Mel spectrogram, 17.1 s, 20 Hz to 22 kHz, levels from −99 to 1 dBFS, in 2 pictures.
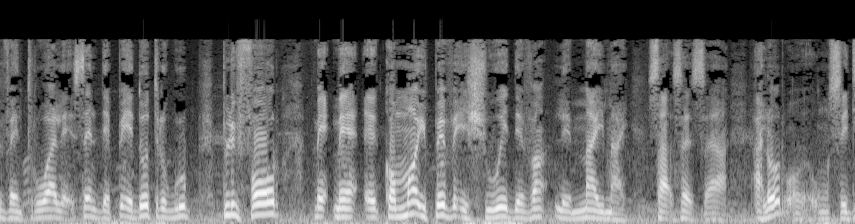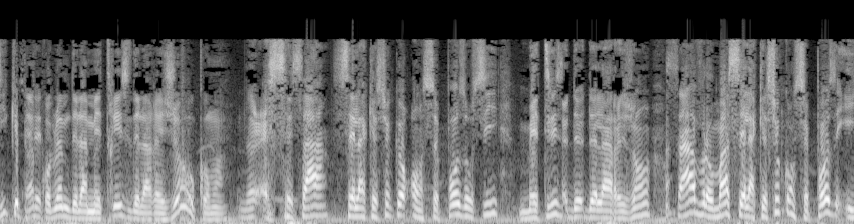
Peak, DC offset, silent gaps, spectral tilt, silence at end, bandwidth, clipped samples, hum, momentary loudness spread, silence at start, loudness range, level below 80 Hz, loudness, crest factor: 0 dBFS; under 0.1%; none; -5 dB/octave; 0 s; 11 kHz; under 0.1%; none; 8 LU; 0 s; 4 LU; -30 dBFS; -12 LUFS; 12 dB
